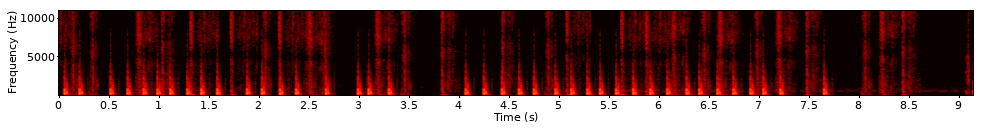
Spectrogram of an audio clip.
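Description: Blocks are placed one after another with quick, rhythmic clicks.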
